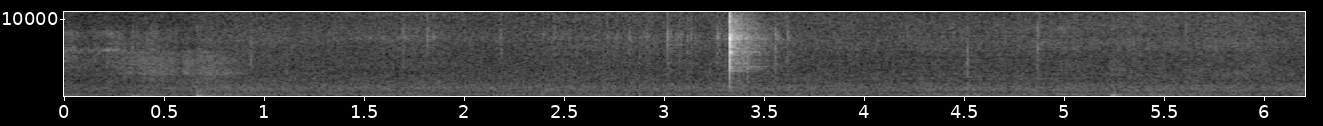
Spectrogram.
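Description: Custard mix poured from a blender jar onto hardened caramel in a stainless steel flan pan, a faint steady pour with a few soft knocks. About three seconds in comes one sharp little crackle: the set caramel cracking as the custard hits it.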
